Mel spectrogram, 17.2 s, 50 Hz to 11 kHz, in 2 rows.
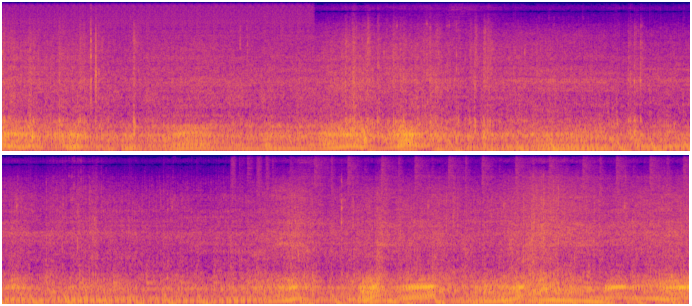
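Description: BMW F850GS parallel-twin engine riding a rough dirt trail, its revs rising and falling again and again as the throttle is worked.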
